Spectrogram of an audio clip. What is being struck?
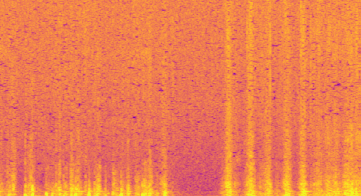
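Foam microphone windscreen.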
